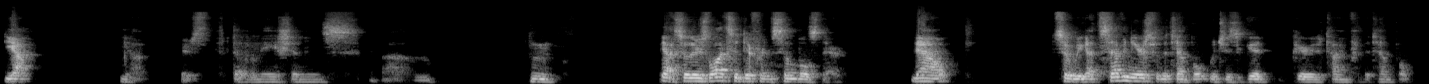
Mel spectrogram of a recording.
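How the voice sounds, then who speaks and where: A man's voice: mid-range voice, a little slow, long pauses, fairly bright tone, rough recording. A man leading a Bible study discussion, thinking aloud with many fillers and reading scripture verses aloud.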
